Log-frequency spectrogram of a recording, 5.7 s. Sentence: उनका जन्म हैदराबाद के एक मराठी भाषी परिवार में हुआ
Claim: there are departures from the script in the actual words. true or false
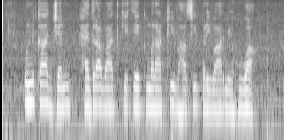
false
